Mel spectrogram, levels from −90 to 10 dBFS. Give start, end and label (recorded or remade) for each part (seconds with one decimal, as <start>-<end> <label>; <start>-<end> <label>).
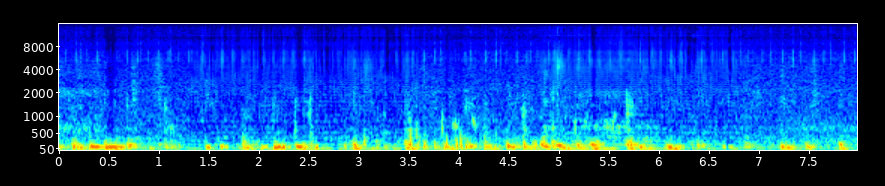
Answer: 0.0-1.3 recorded; 1.3-3.6 remade; 3.6-4.8 recorded; 4.8-6.8 remade; 6.8-8.0 recorded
